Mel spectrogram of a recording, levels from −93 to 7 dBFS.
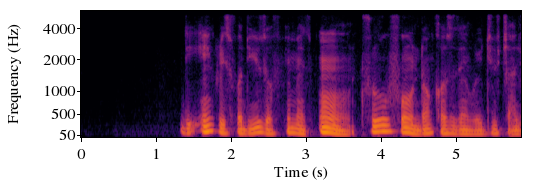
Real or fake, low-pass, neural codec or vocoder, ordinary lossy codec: real; 5.4 kHz; none; none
